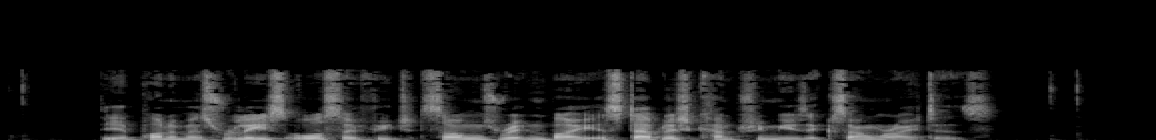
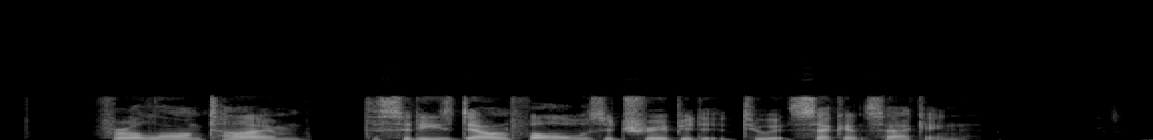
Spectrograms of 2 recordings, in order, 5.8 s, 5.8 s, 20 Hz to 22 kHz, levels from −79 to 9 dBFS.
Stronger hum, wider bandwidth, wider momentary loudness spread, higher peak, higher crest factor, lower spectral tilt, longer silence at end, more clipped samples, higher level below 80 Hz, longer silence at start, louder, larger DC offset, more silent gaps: neither; about the same, 11.5 kHz vs 11 kHz; about the same, 11 LU vs 11 LU; first, -4 dBFS vs -8 dBFS; about the same, 20 dB vs 22 dB; about the same, -3.5 dB/octave vs -3.5 dB/octave; about the same, 0.85 s vs 0.95 s; neither; first, -62 dBFS vs -68 dBFS; about the same, 0.5 s vs 0.5 s; first, -23 LUFS vs -29 LUFS; neither; second, none vs 1.77-1.81 s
